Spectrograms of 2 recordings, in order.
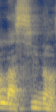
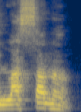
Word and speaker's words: Lassana: Ce n'est pas Lassina, c'est Lassana. J'ai vu Lassina Diané. Non, c'est Lassana Diané.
